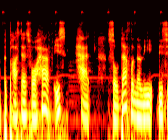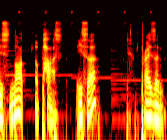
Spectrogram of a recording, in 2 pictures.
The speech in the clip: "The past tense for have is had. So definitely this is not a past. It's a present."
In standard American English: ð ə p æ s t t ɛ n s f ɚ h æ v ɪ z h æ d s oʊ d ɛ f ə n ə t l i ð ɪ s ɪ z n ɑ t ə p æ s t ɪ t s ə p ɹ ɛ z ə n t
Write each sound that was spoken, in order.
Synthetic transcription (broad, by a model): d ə p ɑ s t t ɛ n s f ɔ h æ f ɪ s h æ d s oʊ d ɛ f ə n ə t l i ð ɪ s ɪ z n ɑ t ə p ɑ s t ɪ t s ə p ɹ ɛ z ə n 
